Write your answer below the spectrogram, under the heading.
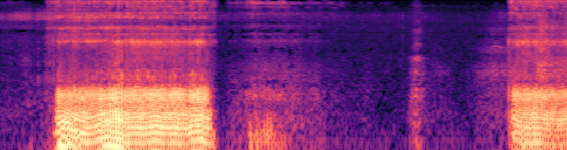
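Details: Eight-month-old French Bulldog puppy snoring: a loud, buzzy, low rasping inhale lasting about a second and a half, then a softer breathy exhale and near silence before the next rough snore begins.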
